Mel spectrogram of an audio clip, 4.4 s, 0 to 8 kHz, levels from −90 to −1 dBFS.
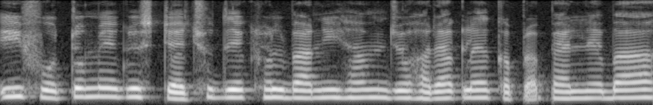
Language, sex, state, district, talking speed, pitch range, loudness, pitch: Bhojpuri, female, Uttar Pradesh, Ghazipur, 220 wpm, 205-225 Hz, -16 LUFS, 220 Hz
